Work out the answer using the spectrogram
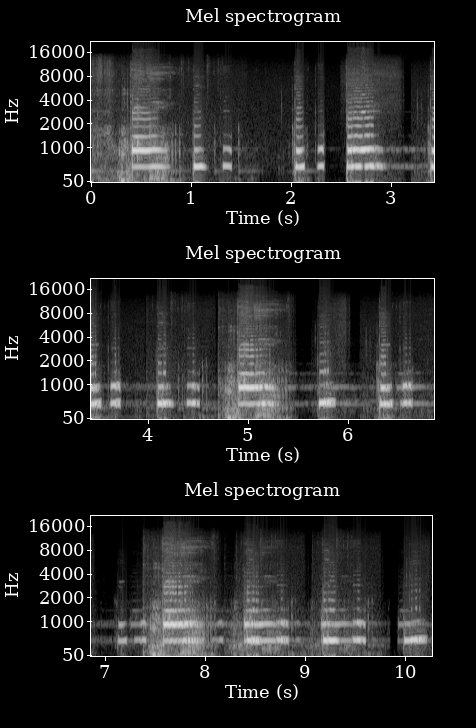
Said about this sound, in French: Ça, c'est la grenouille, si tu veux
